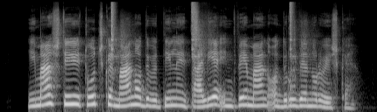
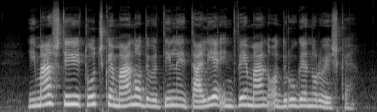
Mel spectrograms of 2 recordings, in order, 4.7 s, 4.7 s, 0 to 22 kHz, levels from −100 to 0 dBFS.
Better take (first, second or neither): second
